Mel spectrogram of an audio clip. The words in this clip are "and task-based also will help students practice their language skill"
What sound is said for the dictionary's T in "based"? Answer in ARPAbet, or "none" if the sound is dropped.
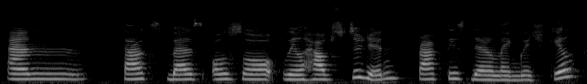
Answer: none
